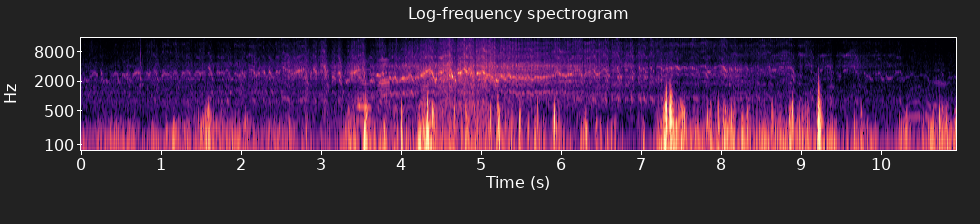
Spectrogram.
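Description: A Traxxas radio-controlled monster truck's motor and drivetrain whine, rising as the truck runs up close over the rough ground around the middle and fading as it pulls away. Several low thumps are scattered through it.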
